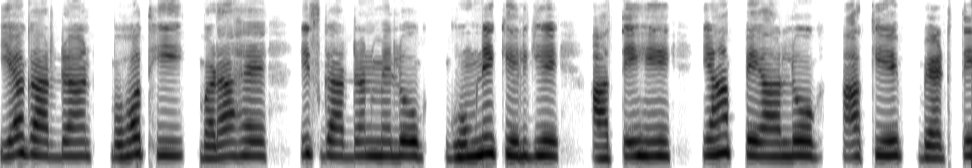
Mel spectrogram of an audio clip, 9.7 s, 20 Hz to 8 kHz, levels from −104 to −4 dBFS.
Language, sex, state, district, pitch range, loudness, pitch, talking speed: Hindi, female, Bihar, Lakhisarai, 245-260 Hz, -16 LUFS, 255 Hz, 130 wpm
